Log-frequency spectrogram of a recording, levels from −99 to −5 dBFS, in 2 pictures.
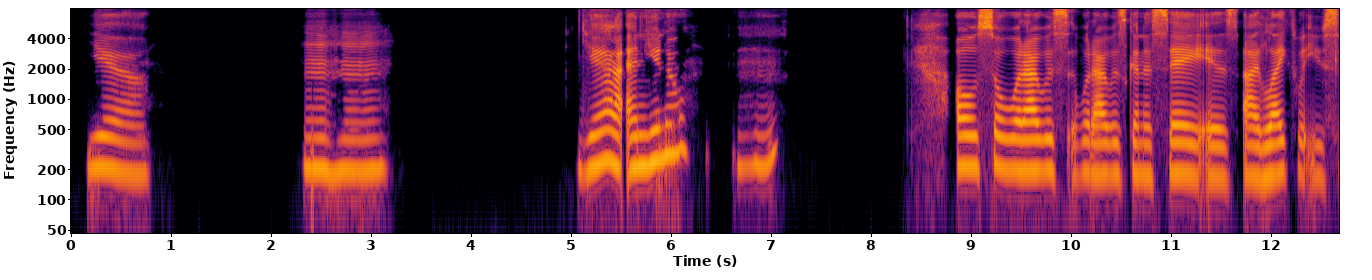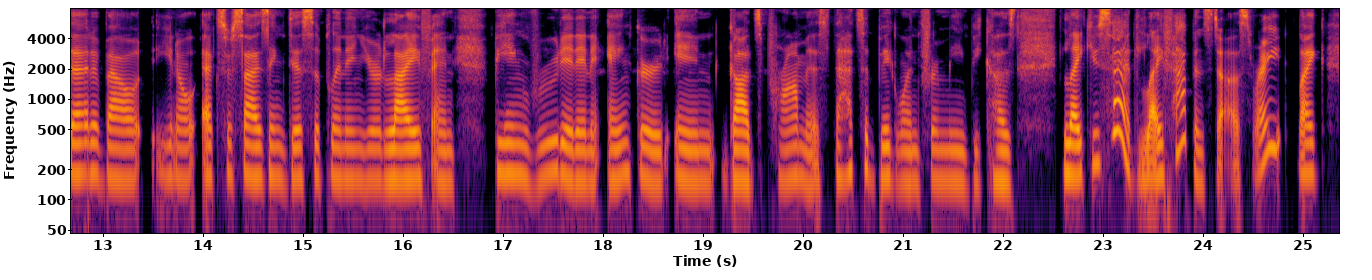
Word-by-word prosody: Yeah. 200 -4 -6 1.6
Mhm. 200 0 -8 1.9
Yeah, 220 +3 +1
and 215 +2 +1
you 250 +2 0
know 285 +4 -3 0.5
mhm? 220 +4 -12 1.8
Oh, 215 0 0
so 215 +1 +9
what 200 -1 0
I 200 0 +5
was 200 -1 +7
what 190 +1 -6
I 180 0 +1
was 180 -2 +2
gonna 180 -1 -6
say 185 -1 +7
is 170 -2 +2
I 175 -1 +1
liked 180 +3 -2
what 185 - -9
you 170 - -12
said 180 +3 +3
about, 165 -3 -5
you 175 - -15
know, 160 -1 -8
exercising 170 -1 +2
discipline 165 +1 +1
in 160 0 -10
your 160 +1 -9
life 160 0 -1
and 150 -1 -7 0.4
being 180 -3 -8
rooted 170 +2 -6
and 155 -1 -5
anchored 160 -2 -7
in 155 -2 -7
God's 155 -3 +1
promise, 160 -1 -5
that's 190 +4 -2
a - - -8
big 165 0 -9
one 150 0 -11
for 160 +3 -10
me 155 -1 -11
because 150 +1 -3 0.5
like 180 +1 -1
you 230 - -8
said, 470 - +6
life - - -2
happens 390 +1 -5
to - - -4
us, - - 0
right? 330 +2 -3 0.2
Like 180 -1 -2
180 Hz, 130 wpm, -23 LUFS, 160-200 Hz, 1.9 s, so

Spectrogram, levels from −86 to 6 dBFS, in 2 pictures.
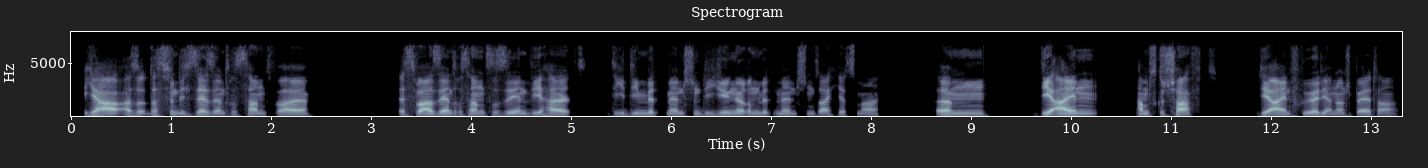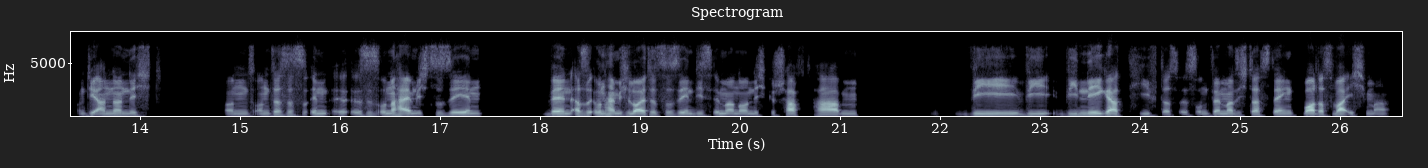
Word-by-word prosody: Ja, 130 -1 +5
also 110 +2 -3
das 115 0 -8
finde 135 -2 -6
ich 115 - -13
sehr, 125 +1 +1
sehr 130 +1 -4
interessant, 125 +1 -5
weil 100 0 +1 0.9
es - - -9
war 125 -1 +6
sehr 125 +2 +2
interessant 125 -1 -4
zu 120 - -14
sehen, 125 +3 -3
wie 120 -1 -2
halt 110 -1 +2 0.4
die 110 0 -11
die 110 +1 -8
Mitmenschen, 125 +1 -6
die 100 -1 -12
jüngeren 120 +1 -2
Mitmenschen, 120 0 -9
sage 115 0 -3
ich - - -36
jetzt 120 0 -11
mal 120 +2 -8 0.6
ähm, 110 0 0 0.6
die - - +8
einen 135 +3 +5 0.4
haben - - -1
es - - -13
geschafft. - - +1 0.5
Die - - +3
einen 100 -1 +4
früher, 130 +3 -1
die 115 - -4
anderen 100 -1 -6
später 120 +5 -5
und - - -17
die - - +4
anderen 120 +1 +1
nicht. 125 -4 -7 0.6
Und 105 -2 -9
und 110 0 -9
das 105 +1 -1
ist 105 -3 -8
in 130 0 -4
äh, - - -7 0.3
unheimlich 135 0 +3
zu 115 - -11
sehen, 130 +5 +1 0.6
wenn 115 +1 +4
also, 110 +3 0
unheimlich 135 -2 +1
Leute 130 +2 +5
zu 120 - -11
sehen, 120 +2 -2
die 115 - -10
es 100 - -13
immer 125 -2 -1
noch 115 -2 -2
nicht 115 0 -9
geschafft 115 +3 +1
haben 105 +2 +2 1.1
wie 115 -2 0
wie 120 +1 -3
wie 120 +2 -5
negativ 120 -6 +3
das - - -7
ist. - - -12
Und 100 -2 -13
wenn 115 +1 0
man 115 -1 0
sich 110 -1 -11
das - - -2
denkt: 110 -1 -1
„Boah, 115 0 +9
das - - -3
war 105 - +8
ich 120 - -9
mal.“ 90 -5 -10
115 Hz, 185 wpm, -25 LUFS, 110-125 Hz, 1.1 s, Boah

